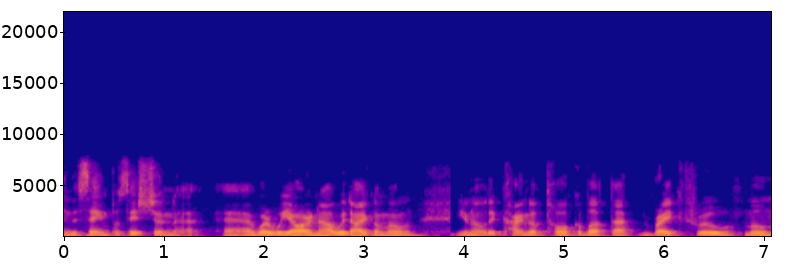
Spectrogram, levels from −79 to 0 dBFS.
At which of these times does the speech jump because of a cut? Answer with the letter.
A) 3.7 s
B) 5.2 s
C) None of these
A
